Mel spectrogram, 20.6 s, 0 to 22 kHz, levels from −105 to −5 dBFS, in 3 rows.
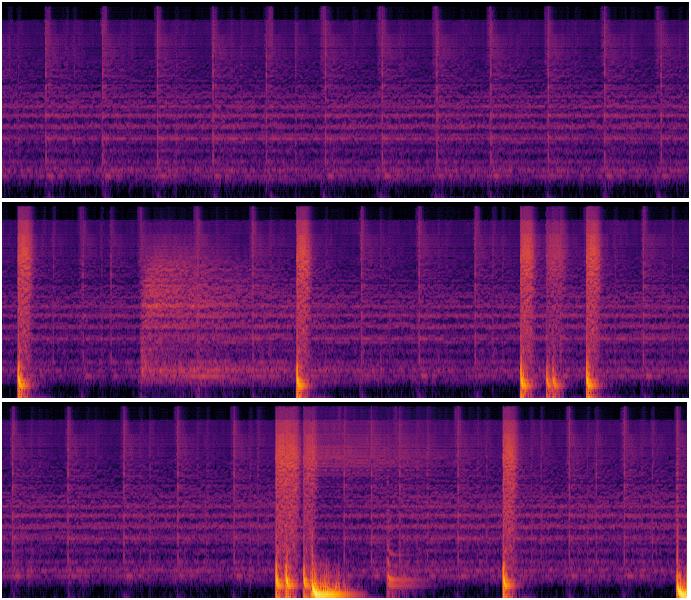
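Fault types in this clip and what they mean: Opus compression: Throughout the music the tones come across rough, grainy and noisy, plainly so, yet the spectrum stays full, with content reaching about 20.2 kHz and few swirling holes. That separates it from MP3, whose starved bands drop out and warble. The likely cause is Opus in its music mode, keeping each band's energy and filling short-changed bands with folded or noise content, which fits a low rate of around 16 kbps.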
